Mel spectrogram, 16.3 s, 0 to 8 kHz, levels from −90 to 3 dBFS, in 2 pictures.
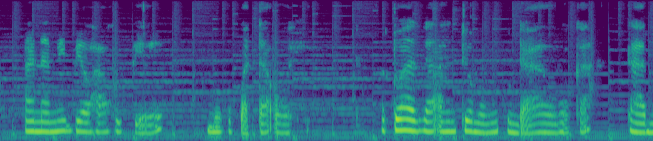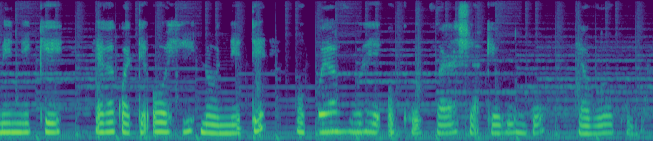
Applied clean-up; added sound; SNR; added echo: none; Organ; 19 dB; none.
